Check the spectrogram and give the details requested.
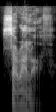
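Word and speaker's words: Saranoff: him around this way he pronounces the name with a stress on the second syllable saranov Nikola yes sir he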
